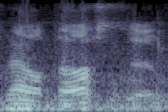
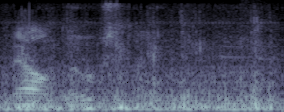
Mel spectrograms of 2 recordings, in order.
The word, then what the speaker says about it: Valdosta: I always thought it was Valdosta, but Google seems to pronounce it more like Valdosta.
